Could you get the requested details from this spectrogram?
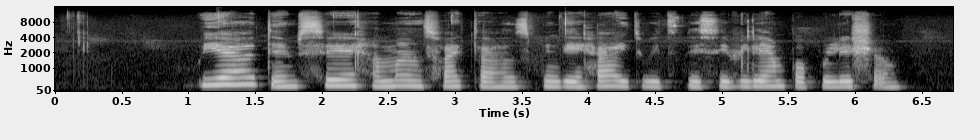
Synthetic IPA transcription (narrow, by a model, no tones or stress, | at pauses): wiədɛ̃msehamãnsfaɪtʰazbĩndehaɪdwiððəsivilijãnpɔpjuleʃɔ̃n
